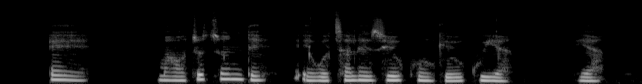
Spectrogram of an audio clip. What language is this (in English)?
Igbo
